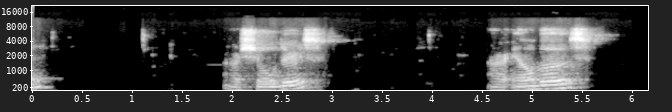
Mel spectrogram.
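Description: A middle-aged woman speaks calmly and clearly into a nearby microphone, in short phrases.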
